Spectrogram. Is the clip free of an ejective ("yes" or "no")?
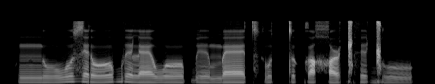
no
